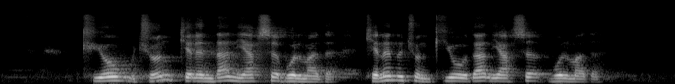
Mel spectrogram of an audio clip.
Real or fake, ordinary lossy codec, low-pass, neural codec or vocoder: fake; Opus, 64 kbps; 10.8 kHz; codec, 24 kHz, 0.9 kbps, DualCodec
